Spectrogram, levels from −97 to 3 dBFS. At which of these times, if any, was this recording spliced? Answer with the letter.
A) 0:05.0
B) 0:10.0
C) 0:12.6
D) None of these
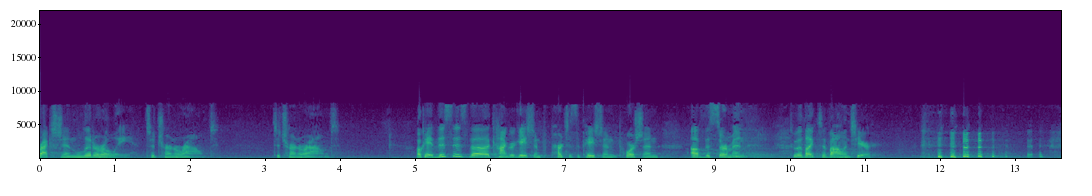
B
